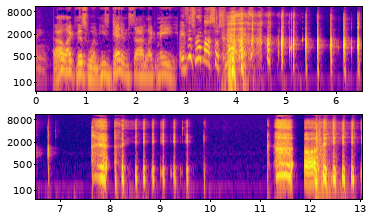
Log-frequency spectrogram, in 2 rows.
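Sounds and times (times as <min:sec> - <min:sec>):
man laughing hard: 0:03.8 - 0:06.9, 0:07.6 - 0:10.0, 0:11.2 - 0:13.0
gasp for breath: 0:07.6 - 0:08.1, 0:11.2 - 0:11.8.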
